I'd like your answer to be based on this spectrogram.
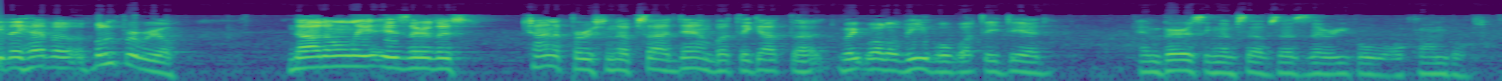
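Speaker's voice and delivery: ordinary talk, nothing marked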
